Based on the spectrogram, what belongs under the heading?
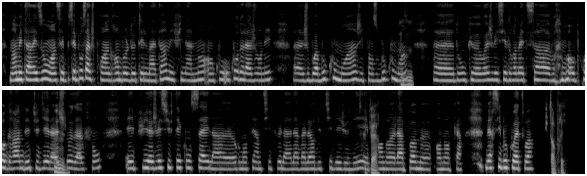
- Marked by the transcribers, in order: chuckle
- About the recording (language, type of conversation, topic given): French, advice, Comment puis-je réduire mes envies de grignotage entre les repas ?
